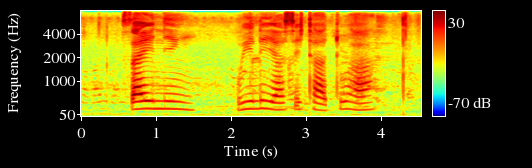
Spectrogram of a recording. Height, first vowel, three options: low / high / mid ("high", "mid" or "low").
low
